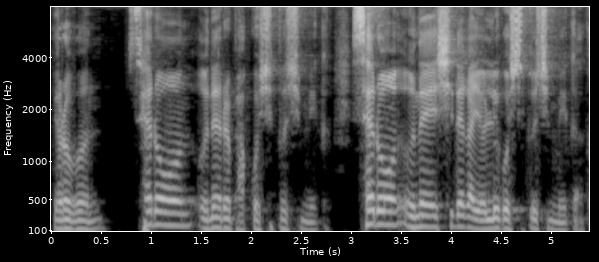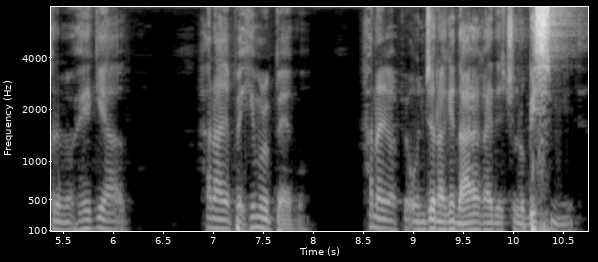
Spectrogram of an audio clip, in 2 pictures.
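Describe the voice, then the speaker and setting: Middle-aged guy pastor giving a lively revival sermon in church, jumps around in pitch, gets the crowd to repeat after him. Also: fairly quick. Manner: animated, acts out voices, calls for congregation to repeat. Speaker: guest pastor. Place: church sanctuary.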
